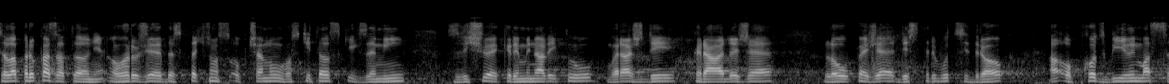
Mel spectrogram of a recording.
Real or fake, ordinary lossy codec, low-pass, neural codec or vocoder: fake; Opus, 16 kbps; 7.2 kHz; codec, 16 kHz, 4 kbps, X-Codec, HuBERT features, trained on balanced general audio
